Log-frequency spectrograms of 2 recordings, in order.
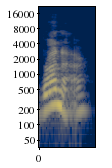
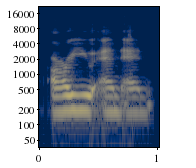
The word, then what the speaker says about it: Runnah: you can check out my podcast called Runna, RUNNAH, because that's how we pronounce it in Massachusetts, Runna.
